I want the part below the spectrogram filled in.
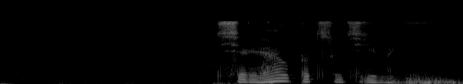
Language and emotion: Russian, sad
